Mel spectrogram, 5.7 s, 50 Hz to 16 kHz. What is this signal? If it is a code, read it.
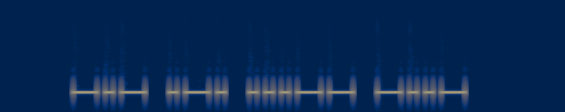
Morse code, heard as a keyed tone, about 16 wpm, 700 Hz. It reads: KR3X
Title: USA Call Signs - 4 Characters - Repeated 2x - 15wpm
